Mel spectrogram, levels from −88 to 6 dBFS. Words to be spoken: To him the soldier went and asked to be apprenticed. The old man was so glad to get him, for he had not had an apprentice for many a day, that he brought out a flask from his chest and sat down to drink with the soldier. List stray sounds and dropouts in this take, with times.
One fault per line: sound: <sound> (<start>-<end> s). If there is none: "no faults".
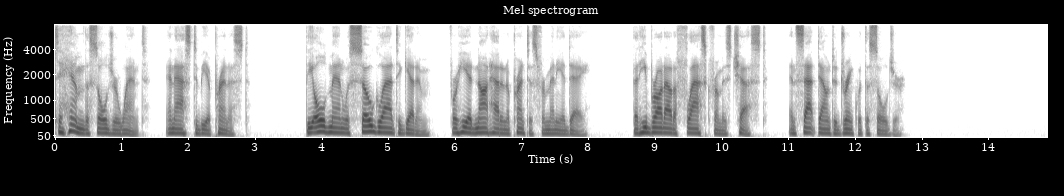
no faults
